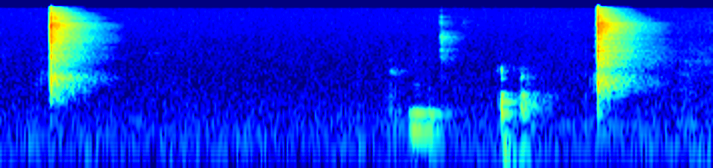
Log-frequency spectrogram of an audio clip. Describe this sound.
Switching lights on, and off
kitchen, switch, light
